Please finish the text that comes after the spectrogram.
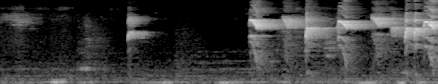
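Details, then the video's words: Lure sound of an Oriental white-eye, meant to attract birds: near silence with two isolated high chirps, then a run of sharp, high, slurred tweets packed closely together in the second half. "suara pancingan burung pleci"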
